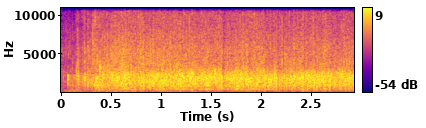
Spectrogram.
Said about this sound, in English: Let's give him a round of applause.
